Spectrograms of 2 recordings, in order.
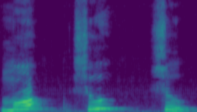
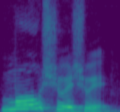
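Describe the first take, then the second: First: The repeated syllables start with a plain 's' sound. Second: The repeated syllables start with an 'sh' sound. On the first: The speaker calls it wrong. "এইভাবে না বলে" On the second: The speaker calls it right.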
